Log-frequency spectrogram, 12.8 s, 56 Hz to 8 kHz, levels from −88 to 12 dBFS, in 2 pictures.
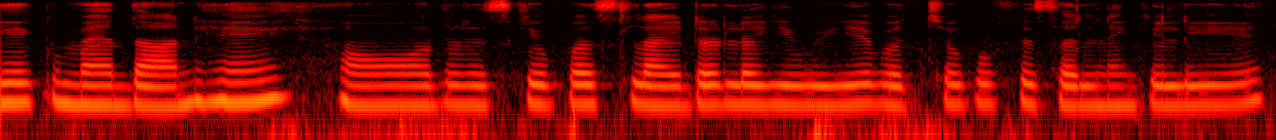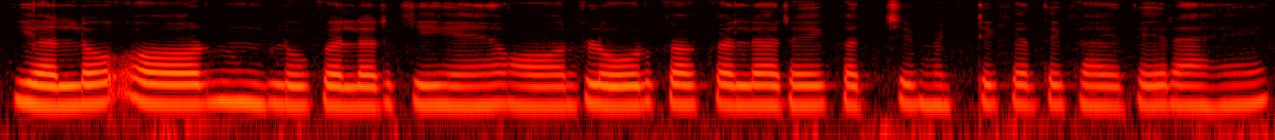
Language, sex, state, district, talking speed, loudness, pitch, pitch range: Hindi, female, Bihar, Saharsa, 160 wpm, -41 LUFS, 195 Hz, 195-205 Hz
